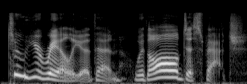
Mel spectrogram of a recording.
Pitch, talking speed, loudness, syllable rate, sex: 260 Hz, 145 wpm, -15 LUFS, 4.0 syllables/s, female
